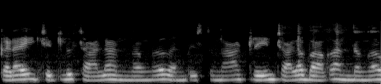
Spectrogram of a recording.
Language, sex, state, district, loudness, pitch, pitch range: Telugu, female, Telangana, Karimnagar, -24 LUFS, 210 Hz, 200-220 Hz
